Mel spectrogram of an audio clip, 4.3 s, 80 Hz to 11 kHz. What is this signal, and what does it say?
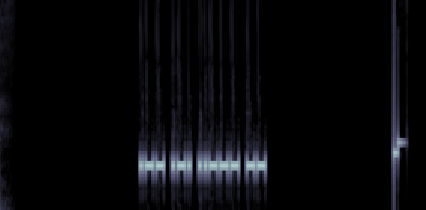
Morse code, heard as a keyed tone, about 41 wpm, 690 Hz. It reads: WR2M
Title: USA Call Signs - 4x Character Spacing - 45wpm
